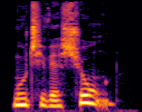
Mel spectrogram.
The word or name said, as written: motivation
